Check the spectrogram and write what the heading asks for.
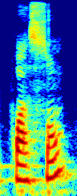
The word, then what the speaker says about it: poisson: Then when you see an OI, it's pronounced usually as wa, like in poisson, fish, or trois.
